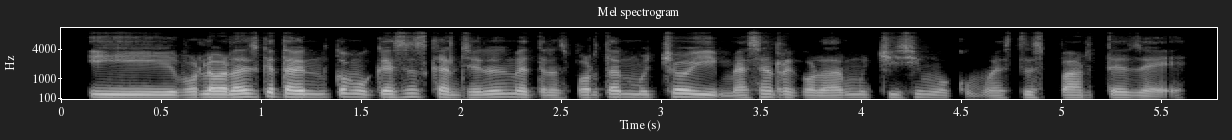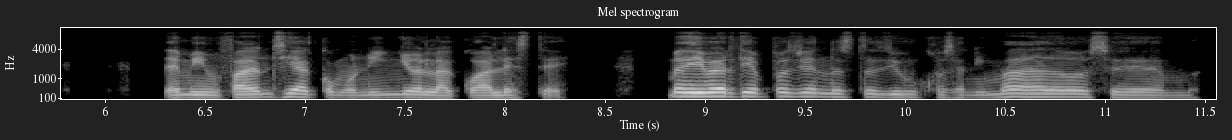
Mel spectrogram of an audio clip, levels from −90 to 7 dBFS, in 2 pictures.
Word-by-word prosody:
Y, 130 -2 +1
pues, 130 +2 -4
la 140 - +5
verdad 145 +2 +6
es 155 - -4
que 180 - 0
también 150 -2 +3
como 150 -1 -3
que 130 - +1
esas 155 +2 -3
canciones 130 +3 -2
me 145 -2 -1
transportan 125 +4 -5
mucho 145 +3 -1
y 135 -3 -1
me 115 - -5
hacen 145 +5 -4
recordar 120 -3 -4
muchísimo 135 -1 -9
como 115 - -13
estas 120 +3 -10
partes 125 0 -6
de - - -7 0.6
de - - +1
mi 130 - +2
infancia 140 +5 +2
como 120 -2 -5
niño 130 +3 -2
en 135 - +2
la 115 -2 +1
cual, 115 +2 -1
este, 120 - -9 0.5
me 185 - +6
divertía, 180 0 +9
pues, 175 +2 -4
viendo 170 -3 -1
estos 150 -1 -7
dibujos 135 -2 -8
animados, 150 +3 -1
em 120 -2 -7
135 Hz, 210 wpm, -23 LUFS, 125-150 Hz, 0.6 s, divertía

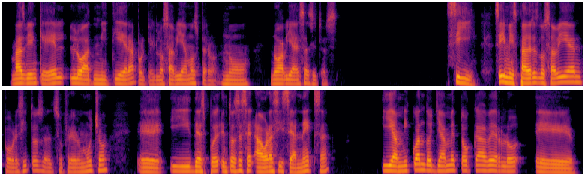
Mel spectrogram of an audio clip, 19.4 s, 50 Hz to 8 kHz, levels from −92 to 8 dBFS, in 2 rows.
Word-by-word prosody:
más 120 +2 +4
bien 125 0 0
que 115 +1 -1
él 135 0 -3
lo 120 -3 +4
admitiera, 110 +2 -2
porque 100 -2 -10
lo 100 0 -5
sabíamos, 110 +3 -3
pero, 95 -2 -11
no 105 -1 -5 0.3
no 110 +1 +2
había 110 -1 0
esa 110 +3 -4
situas 105 -1 -11 1.8
Sí. 120 - +4 0.3
Sí, 160 -1 +5
mis 130 -4 +4
padres 125 +2 +5
lo 130 -2 0
sabían, 145 +5 +1
pobrecitos, 130 +4 -7
sufrieron 110 0 -6
mucho. 140 +5 -4 0.4
Eh, 105 -3 -1
y 125 -1 -1
después 125 +2 0
entonces, 120 +2 +1
el 140 - +2
ahora 115 +1 +5
sí 120 +1 -2
se 115 - +4
anexa, 120 +4 -2 0.8
y 135 0 +4
a 130 - +7
mí 130 +2 -1
cuando 155 -2 +3
ya 130 -1 0
me 145 +2 -1
toca 140 0 -2
verlo, 125 -3 -1 0.2
eh, 100 -5 -1
120 Hz, 130 wpm, -21 LUFS, 110-130 Hz, 1.8 s, a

